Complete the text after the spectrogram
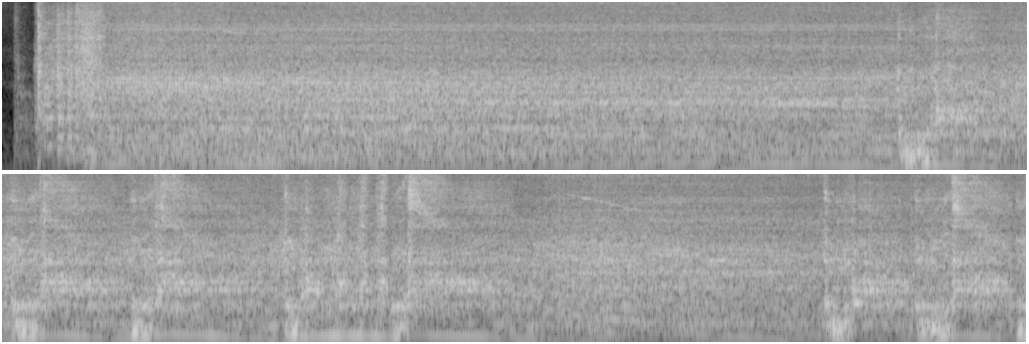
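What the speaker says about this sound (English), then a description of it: "why don't we go ahead and give it some revs" A Chevy Cruze engine with a ZZPerformance cold air intake cranks and catches, idles with a loud steady rumble, then revs up repeatedly in rising and falling surges.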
